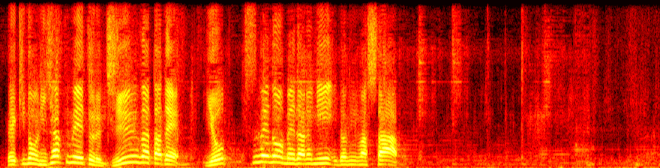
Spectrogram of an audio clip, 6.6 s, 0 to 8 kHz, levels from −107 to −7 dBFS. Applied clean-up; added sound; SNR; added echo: neural separator model SepFormer DNS4.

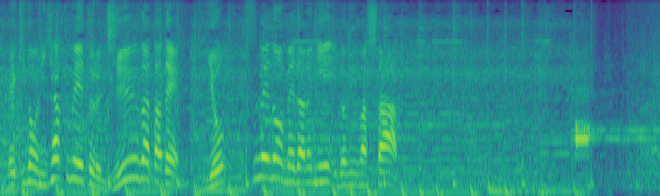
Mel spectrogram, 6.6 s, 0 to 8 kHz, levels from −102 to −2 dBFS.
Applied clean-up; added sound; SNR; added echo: none; none; none; none.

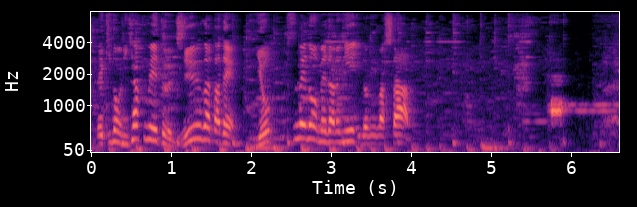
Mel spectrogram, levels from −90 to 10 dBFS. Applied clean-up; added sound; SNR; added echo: classical method log-MMSE.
